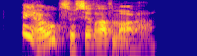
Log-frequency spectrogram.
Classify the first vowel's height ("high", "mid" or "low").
low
